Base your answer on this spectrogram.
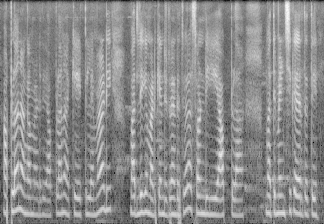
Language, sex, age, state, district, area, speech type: Kannada, female, 18-30, Karnataka, Koppal, rural, spontaneous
